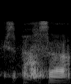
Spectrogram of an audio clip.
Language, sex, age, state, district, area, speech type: Hindi, male, 45-60, Uttar Pradesh, Mau, rural, spontaneous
